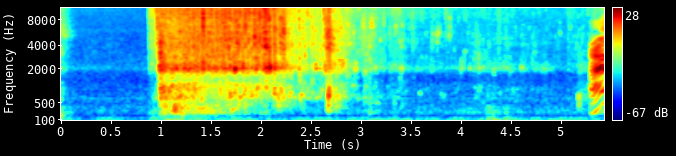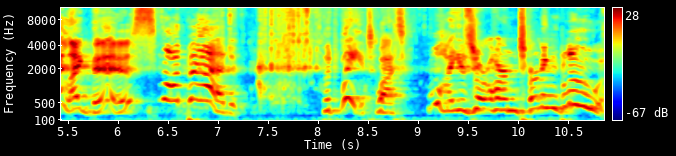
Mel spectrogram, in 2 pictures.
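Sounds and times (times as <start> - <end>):
person plunging into water: 0.9 - 5.2, 7.1 - 8.1
churning water settling into sloshing and dripping: 0.9 - 10.8
speech: 5.5 - 7.3, 8.0 - 10.8.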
